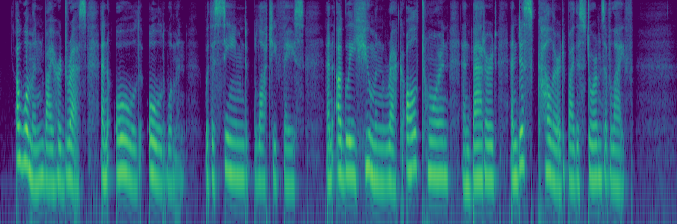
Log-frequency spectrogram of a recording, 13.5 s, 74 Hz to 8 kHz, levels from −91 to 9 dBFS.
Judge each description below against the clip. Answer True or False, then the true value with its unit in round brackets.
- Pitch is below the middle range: False (195 Hz)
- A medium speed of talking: False (130 wpm)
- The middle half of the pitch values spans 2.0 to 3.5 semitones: True (2.4 semitones)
